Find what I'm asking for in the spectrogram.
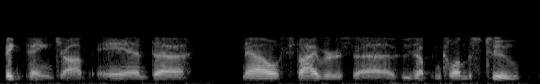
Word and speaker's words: Stivers: I guess he's, I guess that's how you say his name, Stivers, right? – Stivers. – Stivers, all right.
